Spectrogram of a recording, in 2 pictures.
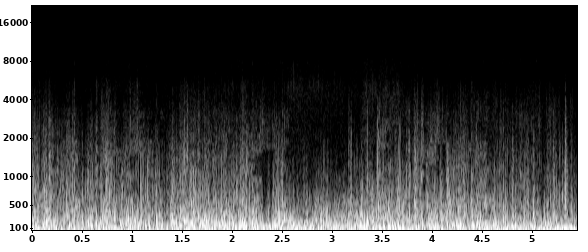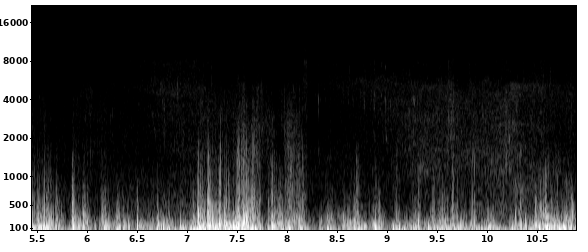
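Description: Strong wind buffeting the microphone: a loud, low rumble, steady at first, then coming and going in gusts from about halfway through.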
